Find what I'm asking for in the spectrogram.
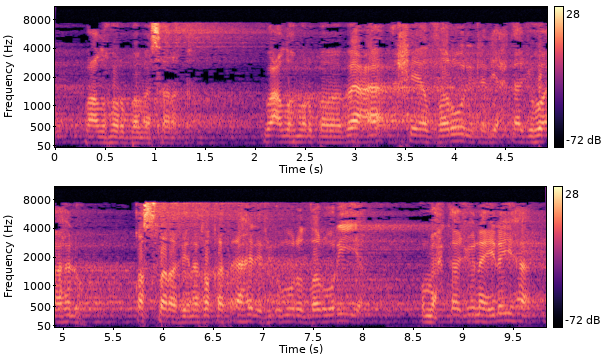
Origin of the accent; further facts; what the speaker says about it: Yemen; حق القات حق القات عندنا في اليمن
